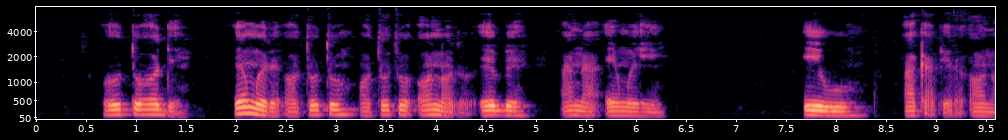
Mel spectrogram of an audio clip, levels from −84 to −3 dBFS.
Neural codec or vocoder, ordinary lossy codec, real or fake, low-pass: none; none; real; none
